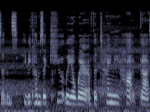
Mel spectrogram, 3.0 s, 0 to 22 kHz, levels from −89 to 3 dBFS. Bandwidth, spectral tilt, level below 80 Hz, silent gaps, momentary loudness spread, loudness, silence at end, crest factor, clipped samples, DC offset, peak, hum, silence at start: 16 kHz; -2 dB/octave; -64 dBFS; none; 7 LU; -30 LUFS; 0 s; 16 dB; under 0.1%; under 0.1%; -14 dBFS; none; 0 s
